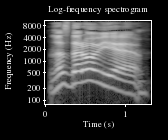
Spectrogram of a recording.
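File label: Congrats Russian F, female, Russian 'na zdorovie' (cheers); (human voice speaking); Talking Sound Effects; Sound Effects:Voice; VoiceBox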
